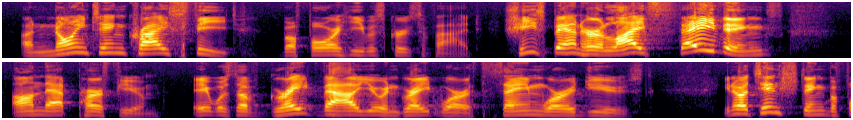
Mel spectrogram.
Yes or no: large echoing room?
yes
